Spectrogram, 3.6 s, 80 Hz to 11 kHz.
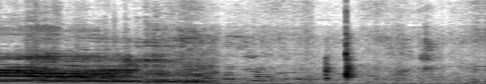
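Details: Sahiwal bull at a Brahmanbaria cattle market, 31 May 2024, giving a harmonic moo that slides downward over about a second and a half, then fades into crowd chatter and bidding voices.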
